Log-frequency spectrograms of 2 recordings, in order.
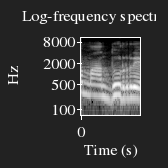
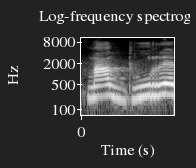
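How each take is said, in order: First: माधुर्य with a short u: maa-dhur-ya; correct pronunciation. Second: माधुर्य with a long oo: maa-dhoor-ya; wrong pronunciation. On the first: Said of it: "माधुर्य होता है". (माधुर्य में "धु" छोटा बोलें) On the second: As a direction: stretch the u in माधुर्य. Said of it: "माधुर्य नहीं होता". (माधुर्य में "धू" लंबा बोलें) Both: Shown as a demonstration.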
